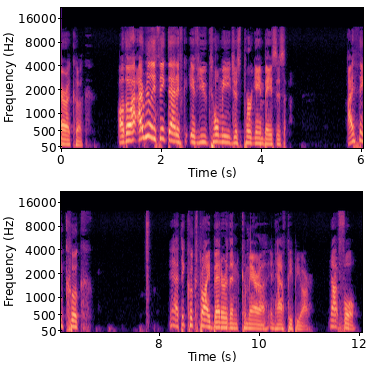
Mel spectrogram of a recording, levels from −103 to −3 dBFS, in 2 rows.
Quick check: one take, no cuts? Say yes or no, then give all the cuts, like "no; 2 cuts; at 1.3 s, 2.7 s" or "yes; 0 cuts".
yes; 0 cuts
